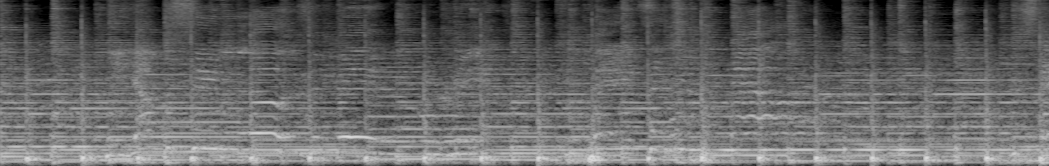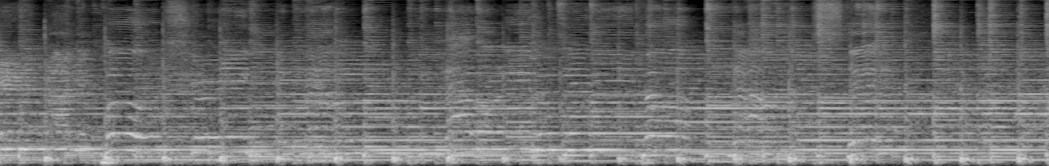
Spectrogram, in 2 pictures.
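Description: A country band playing: guitars over a steady drum beat, with some notes sliding up and down in the melody.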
